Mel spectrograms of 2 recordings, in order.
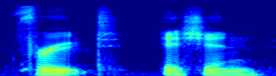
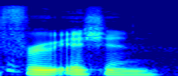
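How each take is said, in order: First: It begins with a full 'fruit' sound. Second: It begins without a full 'fruit' sound. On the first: The word is built from fruit. "that's the idea. It's fruit-ition" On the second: This is how people normally say the word. "But we say it fruition"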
